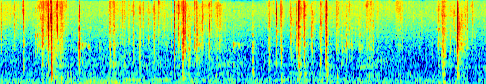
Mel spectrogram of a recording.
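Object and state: Bar soap being scraped with a blade.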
